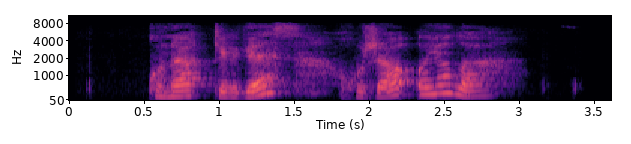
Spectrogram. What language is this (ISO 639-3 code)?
bak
